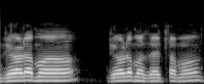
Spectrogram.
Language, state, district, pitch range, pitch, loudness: Bhili, Maharashtra, Dhule, 165-180 Hz, 175 Hz, -14 LUFS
